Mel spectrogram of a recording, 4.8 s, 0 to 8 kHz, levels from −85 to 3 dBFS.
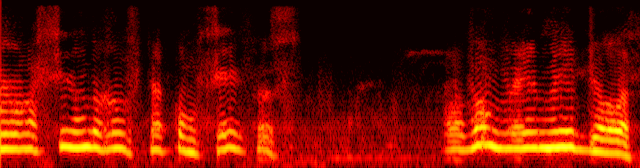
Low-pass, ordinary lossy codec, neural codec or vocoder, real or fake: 7.2 kHz; none; codec, 16 kHz, 2 kbps, FreqCodec, smaller model; fake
